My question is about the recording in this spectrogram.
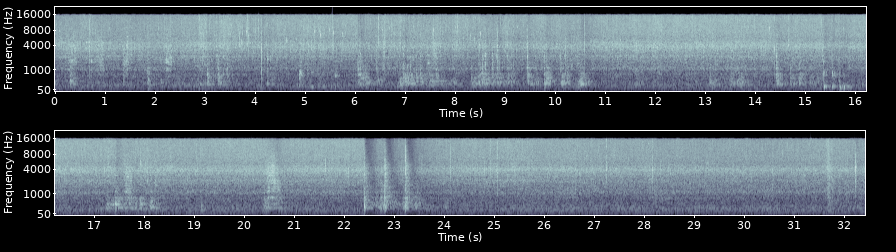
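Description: Sliced spring onions sizzling steadily in hot oil in a non-stick wok, with a wooden spatula scraping and stirring them in the first half. A couple of sharp taps come about two-thirds of the way through as an egg is cracked into the pan, then the sizzle goes on.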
